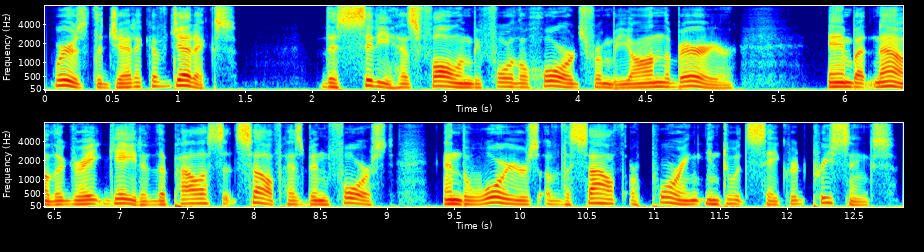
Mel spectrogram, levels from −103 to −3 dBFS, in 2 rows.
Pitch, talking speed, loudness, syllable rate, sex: 140 Hz, 195 wpm, -20 LUFS, 5.6 syllables/s, male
